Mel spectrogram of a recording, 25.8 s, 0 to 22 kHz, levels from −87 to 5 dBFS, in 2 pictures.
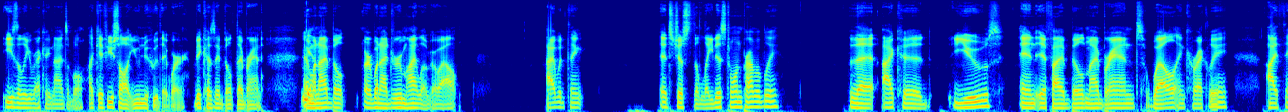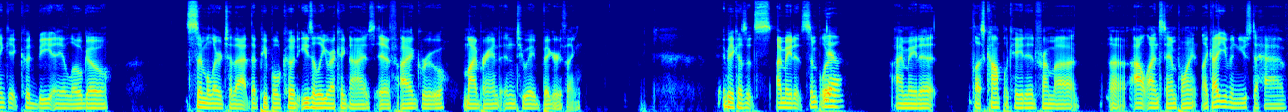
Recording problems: wrong speed and pitch; too fast and too high; 1.6 times normal speed

